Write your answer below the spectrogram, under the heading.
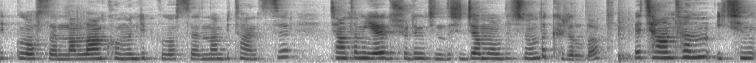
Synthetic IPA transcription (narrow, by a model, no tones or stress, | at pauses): lʲip̚ɡlˠoslˠaɾɯnd̪anlˠaŋkʰo̞mulʲipɡlˠo̞slˠaɾɯnd̪anbit̪ʰaːnesɪ | t͡ʃʰant̪ʰamɯje̞ɾɛd̪yʃyɾd̪yːmit͡ʃʰind̪ɯʃɯd͡ʒamo̞lˠd̪uːit͡ʃʰino̞nud̪akʰɯɾɯlˠd̪ɯvɛt͡ʃʰant̪ʰanɯnit͡ʃʰin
